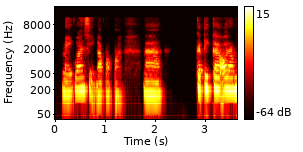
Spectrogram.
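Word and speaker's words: 没关系: 没关系 itu arti sendiri, tapi dia pininnya begini, Tiwi. 没关系 ya, nggak pakai G, tapi pakai GUAN ya, G yang apa di kuan itu harus dihilangkan.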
